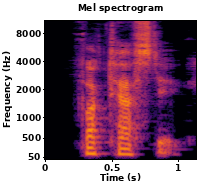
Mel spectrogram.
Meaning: fantastic or marvelous in a sexual way
- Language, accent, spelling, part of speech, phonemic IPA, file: English, Australia, fucktastic, adjective, /fʌkˈtæstɪk/, En-au-fucktastic.ogg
